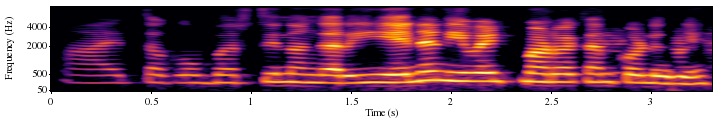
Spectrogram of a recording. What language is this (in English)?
Kannada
